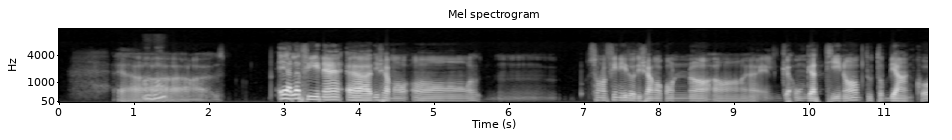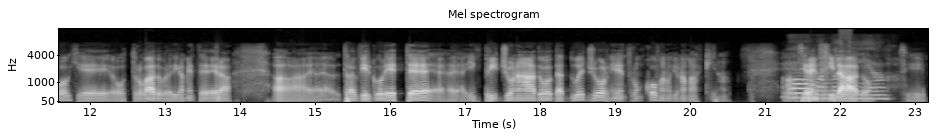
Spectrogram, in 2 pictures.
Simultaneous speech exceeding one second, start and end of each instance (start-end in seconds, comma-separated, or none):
21.3-22.5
